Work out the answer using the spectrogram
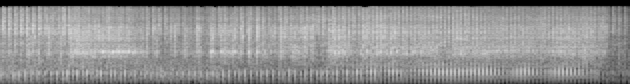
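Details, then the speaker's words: Honda chopper running with a rough scraping rub under the exhaust note, pulsing with the chain under torque; slack drive chain likely rubbing inside the housing, owner plans a tensioner. "I think it's rubbing in inside the housing there somewhere whenever it gets uh under under torque"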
